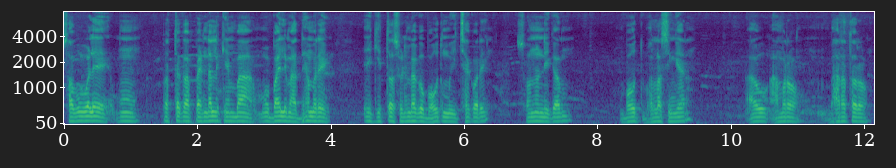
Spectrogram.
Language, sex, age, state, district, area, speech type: Odia, male, 45-60, Odisha, Ganjam, urban, spontaneous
